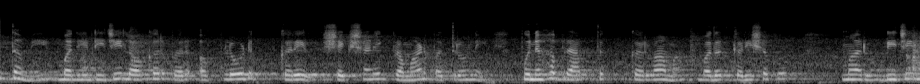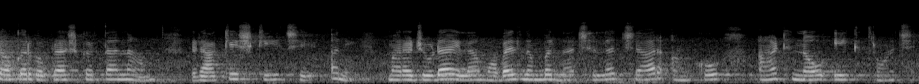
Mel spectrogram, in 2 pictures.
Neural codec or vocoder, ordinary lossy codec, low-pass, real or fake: none; none; 7.2 kHz; real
